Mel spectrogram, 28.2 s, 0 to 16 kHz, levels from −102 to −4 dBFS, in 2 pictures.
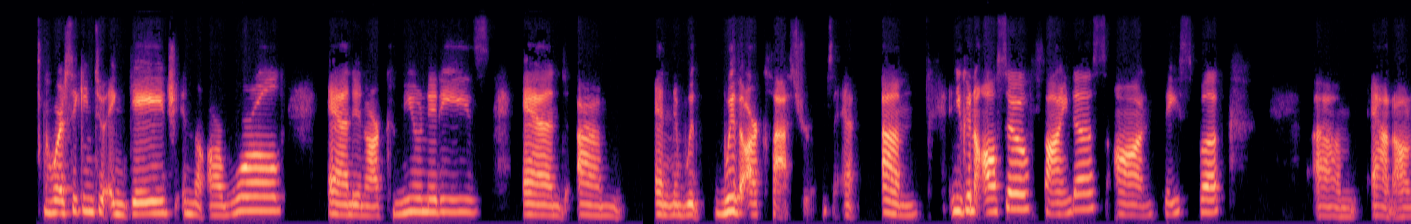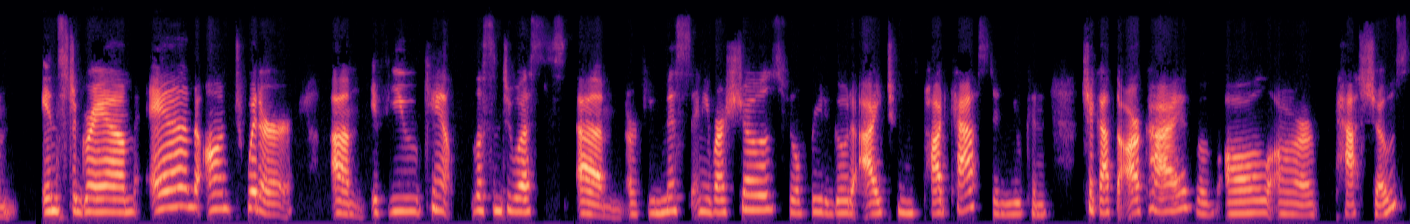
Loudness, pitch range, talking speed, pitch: -22 LUFS, 180-225 Hz, 155 wpm, 205 Hz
